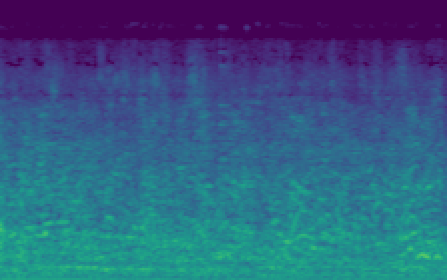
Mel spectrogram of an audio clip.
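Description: Audience chatter: many voices talking over one another at once, with no music playing.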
